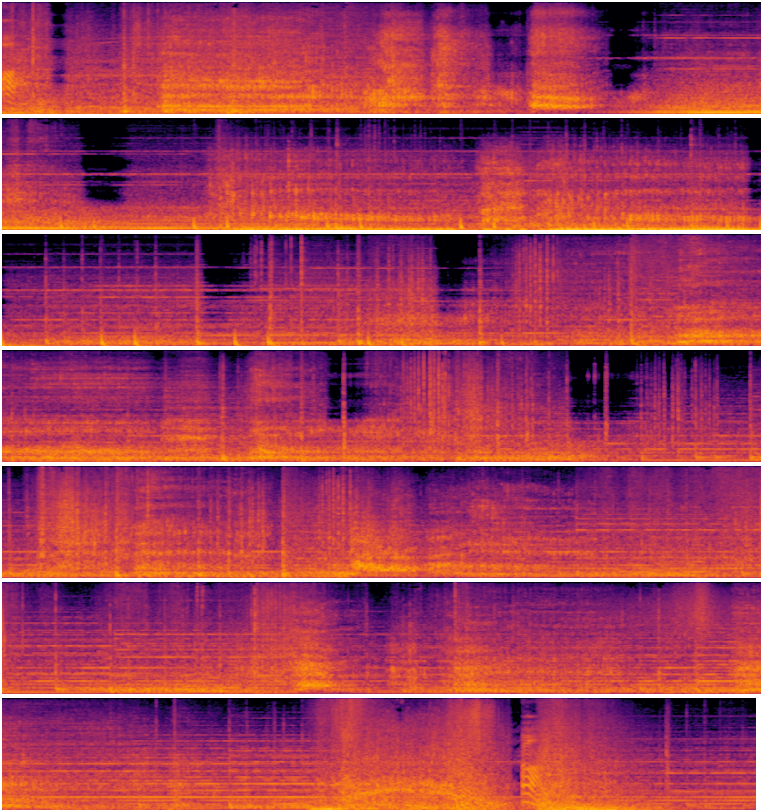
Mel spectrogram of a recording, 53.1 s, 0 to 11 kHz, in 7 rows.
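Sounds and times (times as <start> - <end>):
background music: 0.0 - 53.0
tiger roaring: 1.5 - 6.1, 9.9 - 15.1, 40.6 - 44.4.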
